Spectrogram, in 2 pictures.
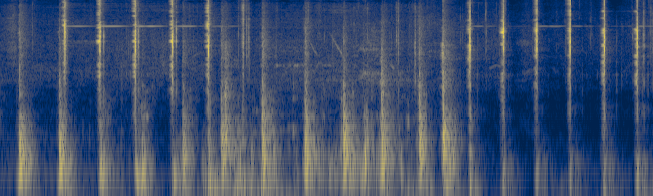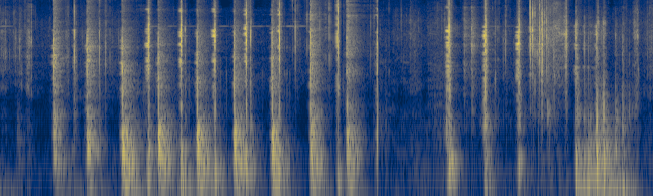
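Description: Hammer blows on a chisel driven into an old oak boat frame, about three sharp strikes a second with brief pauses around four and ten seconds in, the wood cracking and splintering. The frame is still solid oak and resists splitting.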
